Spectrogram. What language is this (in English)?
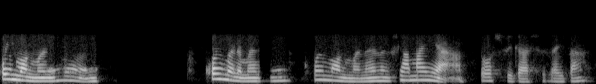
Bodo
